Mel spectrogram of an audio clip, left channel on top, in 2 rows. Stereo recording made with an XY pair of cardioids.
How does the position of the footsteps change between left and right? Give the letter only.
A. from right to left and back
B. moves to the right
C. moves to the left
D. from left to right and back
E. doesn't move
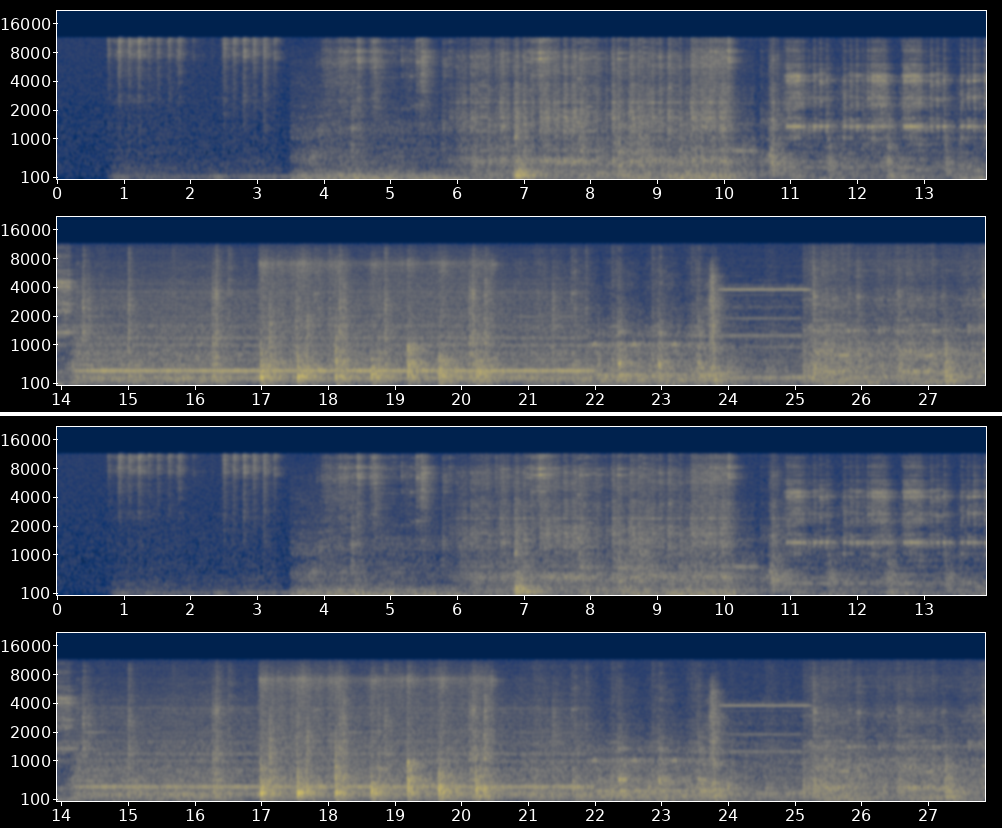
D.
